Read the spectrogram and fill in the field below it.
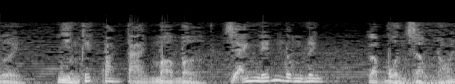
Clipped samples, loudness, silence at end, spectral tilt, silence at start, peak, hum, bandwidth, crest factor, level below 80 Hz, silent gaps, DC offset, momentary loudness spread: under 0.1%; -15 LUFS; 0 s; -6 dB/octave; 0 s; 0 dBFS; none; 7.8 kHz; 14 dB; -22 dBFS; none; under 0.1%; 9 LU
